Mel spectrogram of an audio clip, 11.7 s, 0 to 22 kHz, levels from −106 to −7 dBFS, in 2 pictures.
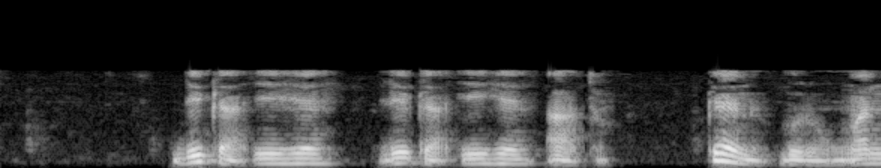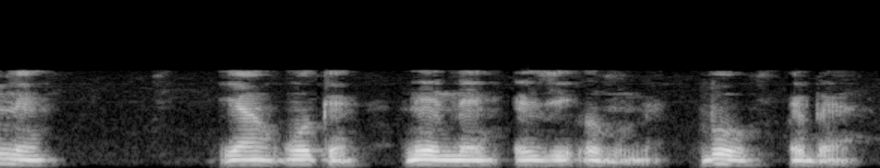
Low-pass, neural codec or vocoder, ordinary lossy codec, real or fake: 7.2 kHz; none; AAC, 16 kbps; real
